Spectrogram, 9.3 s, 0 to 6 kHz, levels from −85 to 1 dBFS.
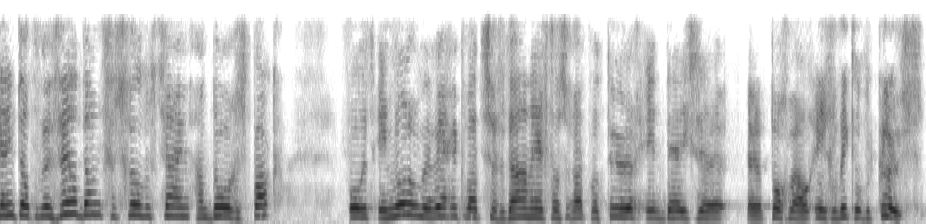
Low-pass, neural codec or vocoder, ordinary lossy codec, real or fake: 5.4 kHz; codec, 16 kHz, 2 kbps, FreqCodec, smaller model; none; fake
